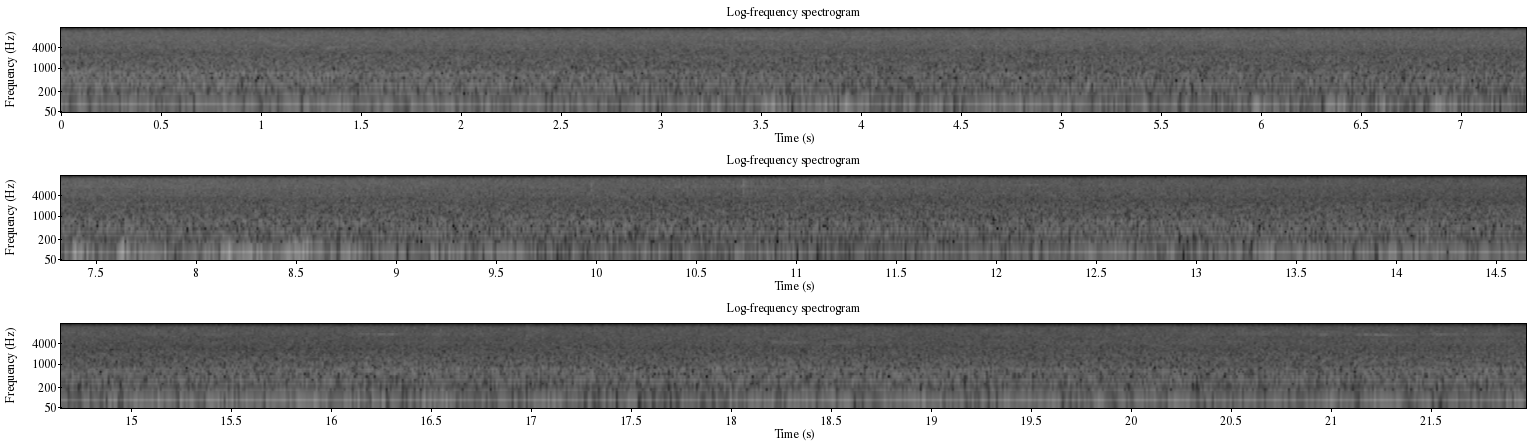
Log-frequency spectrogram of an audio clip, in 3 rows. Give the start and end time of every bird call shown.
0.0s-1.7s: American Goldfinch (Spinus tristis)
16.0s-16.5s: unidentified bird
20.9s-21.9s: unidentified bird

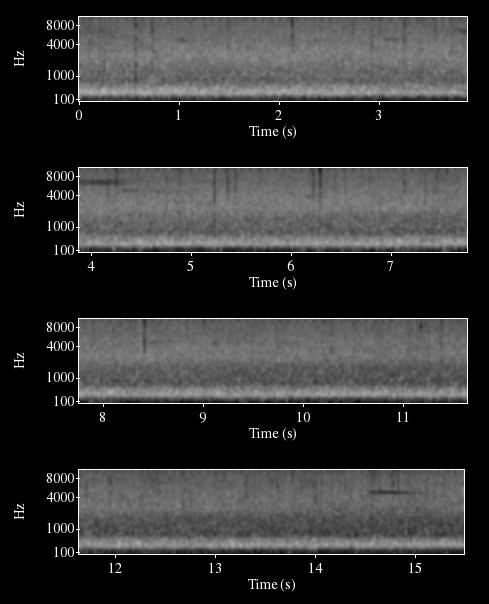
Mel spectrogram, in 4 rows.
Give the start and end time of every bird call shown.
14.3s-15.4s: Brown-headed Cowbird (Molothrus ater)

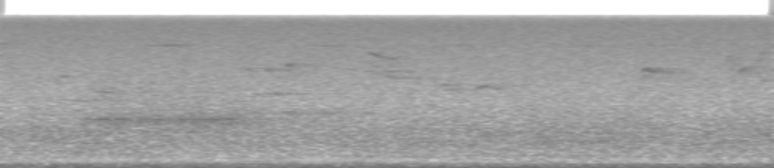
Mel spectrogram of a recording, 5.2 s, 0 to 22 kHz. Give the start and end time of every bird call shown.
0.0s-3.7s: Cedar Waxwing (Bombycilla cedrorum)
0.0s-5.2s: Gray Catbird (Dumetella carolinensis)
0.3s-1.8s: unidentified bird

